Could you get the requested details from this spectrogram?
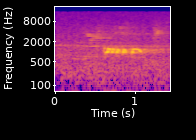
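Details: Zebra dove, adult, Ubon Ratchathani, Thailand, 24 December 2020; a single brisk phrase of rapid, stuttering soft coo notes breaking into a brief second burst, with quiet background.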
